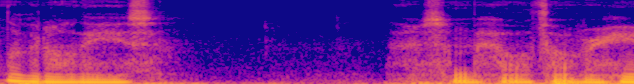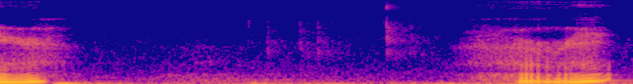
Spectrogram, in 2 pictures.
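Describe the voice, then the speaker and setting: A man giving gentle, soft-spoken ASMR game commentary in a breathy, near-whispered voice, unhurried and close to the microphone. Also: low-pitched, steady tone. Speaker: gaming channel host.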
